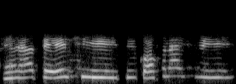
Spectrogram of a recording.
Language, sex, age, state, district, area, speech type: Bengali, female, 45-60, West Bengal, Uttar Dinajpur, urban, conversation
